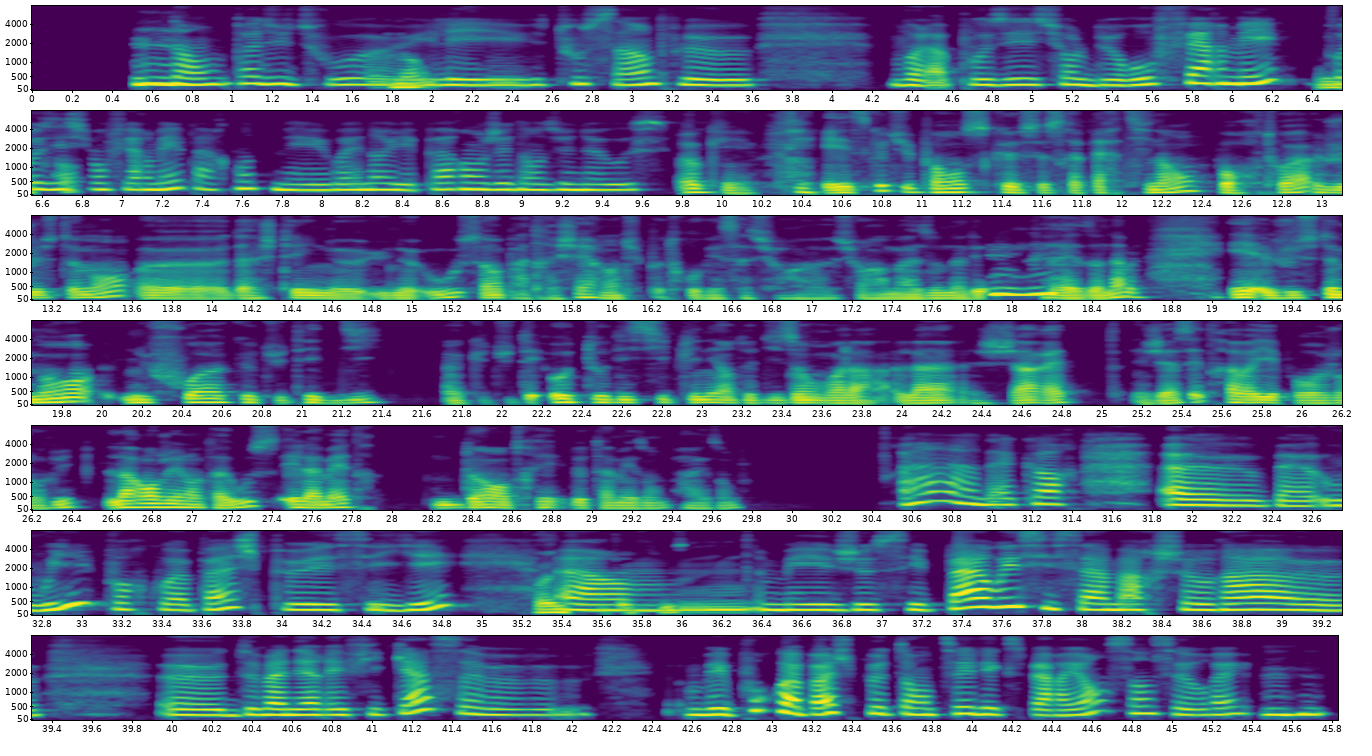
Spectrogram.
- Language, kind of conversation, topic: French, advice, Comment puis-je mieux séparer mon travail de ma vie personnelle ?
- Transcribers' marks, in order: stressed: "Non"; stressed: "fermé"; other background noise; drawn out: "Hem"; stressed: "oui"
